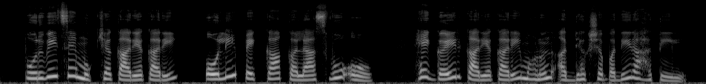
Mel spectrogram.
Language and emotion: Marathi, neutral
